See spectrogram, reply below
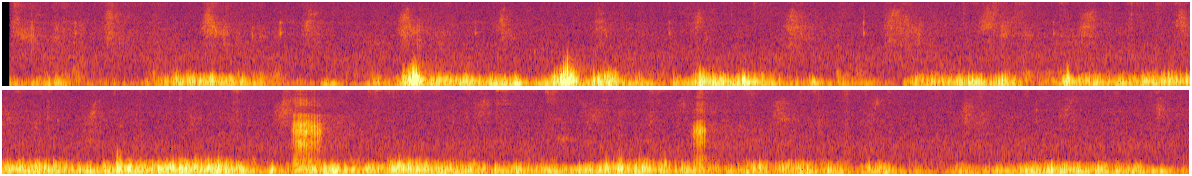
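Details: Adelie penguins on sea ice at Cape Hallett: low, throaty, pulsed braying bursts in an irregular rhythm, with a few brief higher squeaks mixed in.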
